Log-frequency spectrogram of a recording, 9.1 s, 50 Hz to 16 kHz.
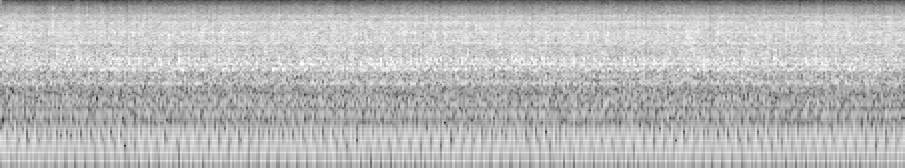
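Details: Bomag BMP 8500 compactor after fuel-starving and throttle issues were resolved: a steady, even low diesel thrum about three pulses a second with no misses or surging. Healthy idle.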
